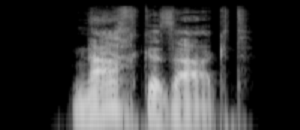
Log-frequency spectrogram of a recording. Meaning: past participle of nachsagen
- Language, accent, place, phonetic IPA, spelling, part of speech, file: German, Germany, Berlin, [ˈnaːxɡəˌzaːkt], nachgesagt, verb, De-nachgesagt.ogg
